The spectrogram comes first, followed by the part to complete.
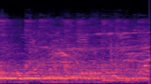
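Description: Children shouting and cheering over music with a steady held bass; high, swooping young voices join in from about a second in.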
